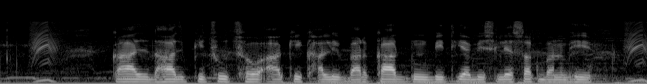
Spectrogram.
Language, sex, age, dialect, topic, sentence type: Maithili, male, 18-24, Bajjika, banking, statement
